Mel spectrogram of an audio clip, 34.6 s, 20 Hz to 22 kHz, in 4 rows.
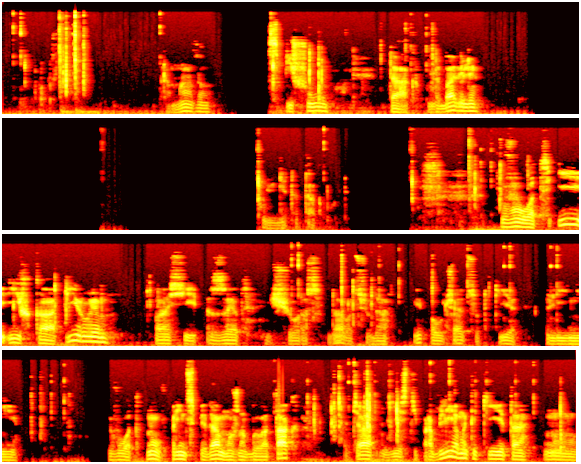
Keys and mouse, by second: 0.1-1.2 drag, 2.4-4.0 drag, 4.6 KP_1, 6.1 shift+middle drag, 10.1-12.4 drag, 13.5-14.8 drag, 15.8 shift+middle drag, 18.1 shift+d, 22.6 shift+z, 23.0 middle drag, 24.1 shift+middle click, 24.8-25.6 right drag, 26.7 shift+middle drag, 30.0-30.5 middle drag, 31.5 shift+middle drag, 31.9 Tab, 32.4 click, 33.0 middle click, 33.6 middle click.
